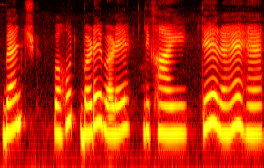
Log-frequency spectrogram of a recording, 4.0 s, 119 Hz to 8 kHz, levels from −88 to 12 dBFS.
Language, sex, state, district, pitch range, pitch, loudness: Hindi, female, Himachal Pradesh, Shimla, 285-345 Hz, 295 Hz, -14 LUFS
